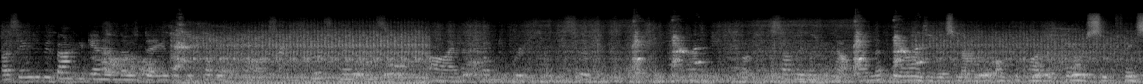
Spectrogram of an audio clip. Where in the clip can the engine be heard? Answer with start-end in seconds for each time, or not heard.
1.6-4.3, 9.1-11.3.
